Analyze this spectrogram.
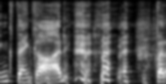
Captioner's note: laughing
